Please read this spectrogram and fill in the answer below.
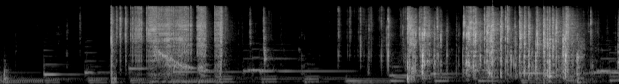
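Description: Plastic wrapping being torn and peeled off a toy surprise ball, crackling and crinkling in two bursts, the first about a second in and the second near the end, over background music.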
